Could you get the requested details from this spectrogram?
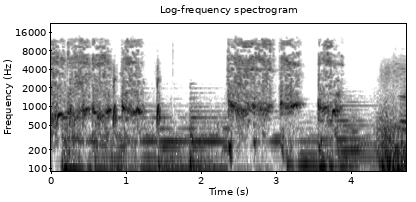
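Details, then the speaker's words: Several harsh, deep, bursting coughs in bouts over loud background music, with much sputum from the lungs; the doctor judges it 80–90% likely pneumonia in a child. Any wheeze is masked. "刚才这个声音呢，我听了，10有89是个肺炎。他咳嗽声音还是比较深的啊。"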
